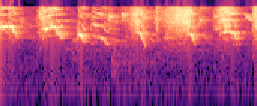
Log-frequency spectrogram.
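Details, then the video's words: Samyong singing actively, used as a training recording for songbirds: a dense run of harsh, squawky phrases with quick downslurred notes, repeated about twice a second in the high register. "Suara Burung Samyong"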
